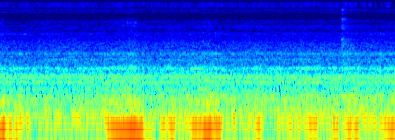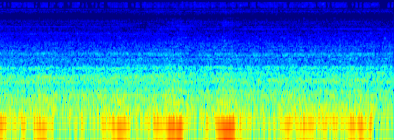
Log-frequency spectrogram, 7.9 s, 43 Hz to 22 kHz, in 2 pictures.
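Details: Vevor diesel heater just turned up to setting 4 and igniting, with smoking: low, uneven growling rumble with throbbing surges about every second. Cause unconfirmed; owner suspects spilled fuel or oil under the tank; it quieted as it got hotter.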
